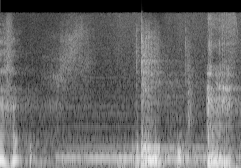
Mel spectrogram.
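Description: The tail of a laugh, then acoustic guitar strings left ringing with a few steady low notes, and a brief vocal sound about one and a half seconds in.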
